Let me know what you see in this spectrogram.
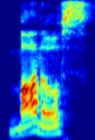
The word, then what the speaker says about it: Manos: Uh, so the movie is Manos, the hands of fate. – Mm. and I'm saying it with the uh, correct Spanish pronunciation of Manos, but I think that at times in the film they go back and forth, Yeah.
